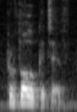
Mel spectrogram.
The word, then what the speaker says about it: provocative: provoke like this but if you make it an adjective you make it you change the stress by saying provocative provoke and then by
